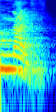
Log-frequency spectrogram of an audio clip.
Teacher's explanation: in this knife K is totally silent. We are only using N. So this is not consonant cluster at all because you did not hear the sound of letter K.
